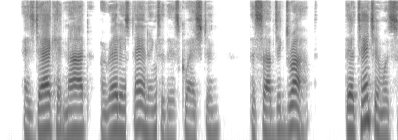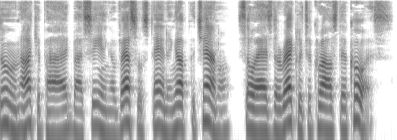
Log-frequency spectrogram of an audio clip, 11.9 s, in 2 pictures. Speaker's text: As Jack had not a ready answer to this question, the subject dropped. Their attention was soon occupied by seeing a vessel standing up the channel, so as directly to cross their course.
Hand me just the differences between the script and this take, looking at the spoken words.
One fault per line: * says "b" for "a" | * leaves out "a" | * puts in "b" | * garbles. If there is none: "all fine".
* says "standing" for "answer"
